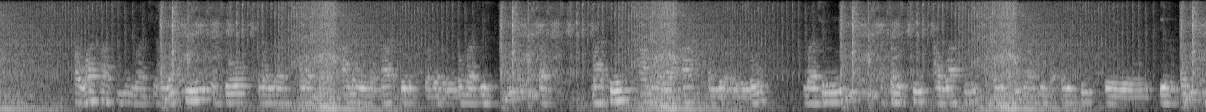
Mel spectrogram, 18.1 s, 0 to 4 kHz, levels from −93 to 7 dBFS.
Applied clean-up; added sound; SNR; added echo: none; Accelerating, revving, vroom / Mechanisms; 4 dB; reverberation time 0.6 s.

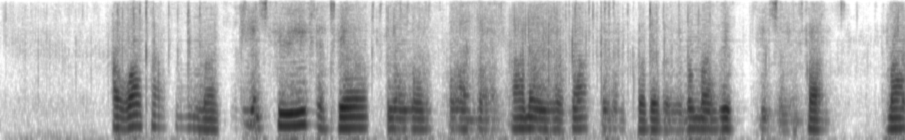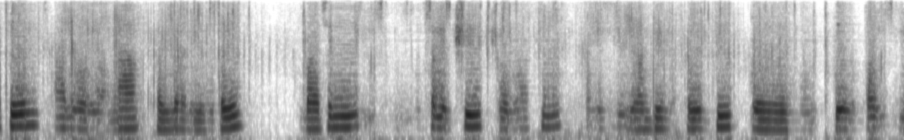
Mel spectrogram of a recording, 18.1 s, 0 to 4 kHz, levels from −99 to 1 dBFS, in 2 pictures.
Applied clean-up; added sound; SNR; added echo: neural separator model SepFormer WHAMR!.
